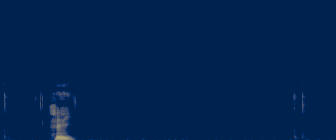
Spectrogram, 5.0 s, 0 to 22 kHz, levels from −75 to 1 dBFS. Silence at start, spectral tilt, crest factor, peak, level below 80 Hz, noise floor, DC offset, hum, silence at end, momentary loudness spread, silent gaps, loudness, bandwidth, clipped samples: 0.75 s; -5 dB/octave; 24 dB; -14 dBFS; -84 dBFS; -72 dBFS; under 0.1%; none; 3.95 s; 29 LU; none; -30 LUFS; 9.2 kHz; under 0.1%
